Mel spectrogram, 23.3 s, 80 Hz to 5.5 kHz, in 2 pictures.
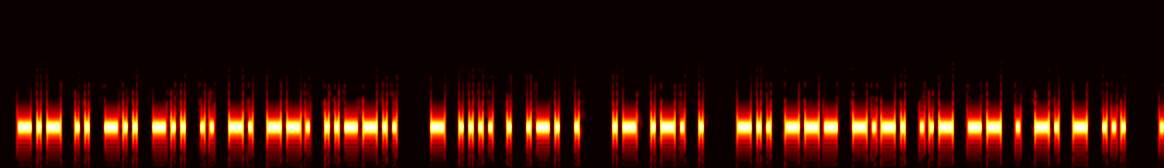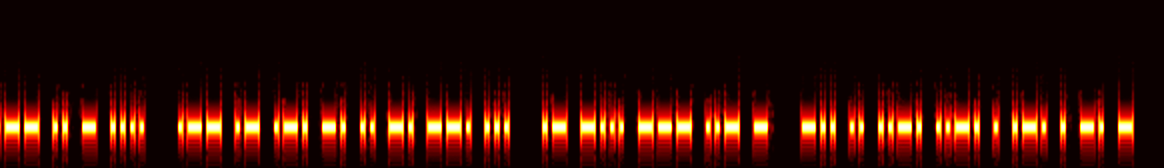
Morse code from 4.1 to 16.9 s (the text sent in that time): THERE ARE DOCUMENTS WITH WARNINGS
